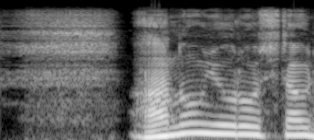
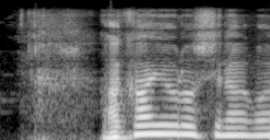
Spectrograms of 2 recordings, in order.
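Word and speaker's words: あかよろし: 먼저 이 두 가지가 일본어를 아시는 분들은 아노요로시라고 읽을 수 있어요. 노자가 아니고 사실은 카라고 표현을 실제 카입니다. 노처럼 비슷합니다만은 이것이 노가 아니라 카라고 하는 점을 여러분 주의를 하시고요. 아카요로시라고 하는 것은 아주 탁월하다, 뛰어나다, 멋있다 등등이에요.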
